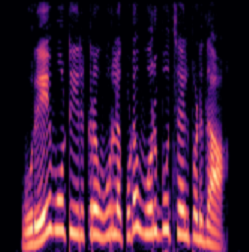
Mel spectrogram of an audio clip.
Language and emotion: Tamil, surprised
